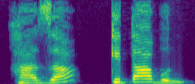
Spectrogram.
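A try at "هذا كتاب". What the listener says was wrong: ایک ساتھ بولیں، بیچ میں پوز نہیں دیں. ہاں بالکل، سینٹنس جو آپ ہمیں ورڈ بائی ورڈ نہیں دیں، ایک سینٹنس دیں. تو جیسے آپ اردو میں کہتی ہیں یہ ایک کتاب ہے، تو آپ ایسے تو نہیں بولیں گی یہ ایک کتاب، ایسے نہیں بولیں گے نا، پوز نہیں دیں گے بیچ میں.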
